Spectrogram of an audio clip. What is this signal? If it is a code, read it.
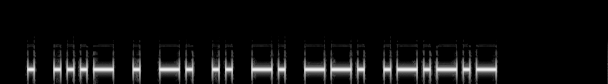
Morse code, heard as a keyed tone, about 18 wpm, 700 Hz. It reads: EVENING.
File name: Book One / 09-Chapter 9 - 18 WPM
